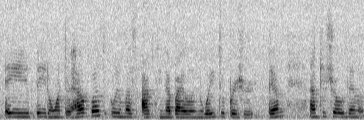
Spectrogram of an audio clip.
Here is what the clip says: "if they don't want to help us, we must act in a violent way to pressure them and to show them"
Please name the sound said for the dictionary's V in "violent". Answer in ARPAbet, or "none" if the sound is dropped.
B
